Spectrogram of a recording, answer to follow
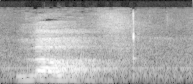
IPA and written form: lʌv (love)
